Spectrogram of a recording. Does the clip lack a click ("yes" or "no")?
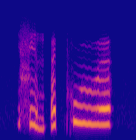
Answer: yes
